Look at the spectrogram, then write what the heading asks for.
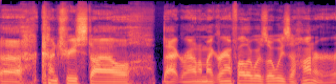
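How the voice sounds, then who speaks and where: A man speaks with a fairly low pitch and an American accent. The recording is very clean and dry, with a silent background and no echo. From North Central California. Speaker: archery equipment inventor and engineer. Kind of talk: casual interview chat. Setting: studio. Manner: halting, many fillers.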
